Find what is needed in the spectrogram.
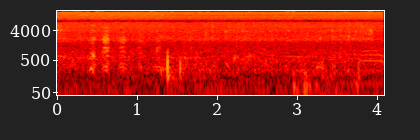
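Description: Shallow water sloshing and swishing as a metal detector's search coil is moved through it, with light wind on the microphone and one sharp click about a third of the way in.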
